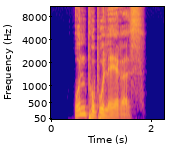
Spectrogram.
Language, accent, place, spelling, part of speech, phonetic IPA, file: German, Germany, Berlin, unpopuläres, adjective, [ˈʊnpopuˌlɛːʁəs], De-unpopuläres.ogg
- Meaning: strong/mixed nominative/accusative neuter singular of unpopulär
